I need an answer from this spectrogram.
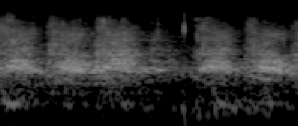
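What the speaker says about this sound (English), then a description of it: "Crowd loud here at Howard Wood Field supporting their Bucks" A loud crowd roars steadily at a soccer match at Howard Wood Field, a dense, continuous swell of cheering and shouting supporters with no single voice standing out.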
